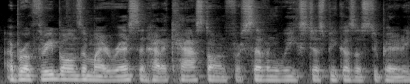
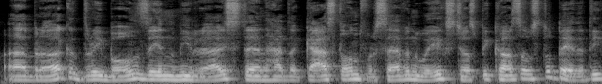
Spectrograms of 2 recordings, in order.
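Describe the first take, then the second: First: It is read in the speaker's normal voice. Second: It is read in a put-on, Russian-sounding voice.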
